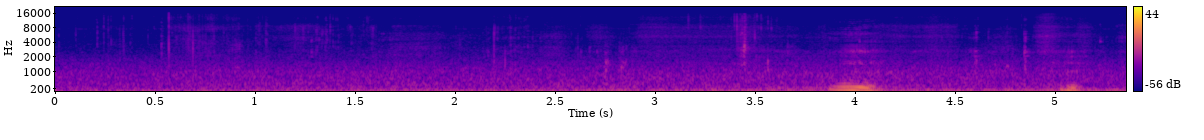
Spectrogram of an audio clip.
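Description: A man biting into a soft-bun cheeseburger and chewing, with two short falling "mmm" hums of enjoyment, the first about four seconds in and the louder. A steady low hum runs underneath.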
